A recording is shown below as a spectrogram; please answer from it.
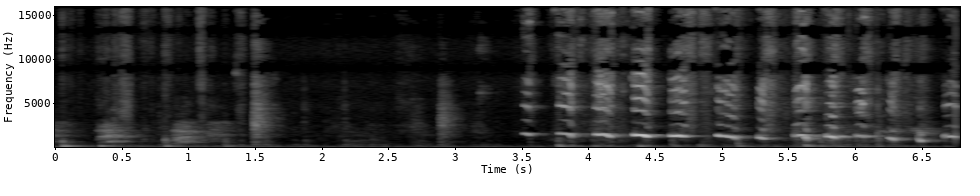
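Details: Liver-coloured male Flat-coated Retriever puppy: a few soft low grumbles, a quiet pause, then a fast string of sharp high yelps, about three a second, each short and falling slightly in pitch, indoors.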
